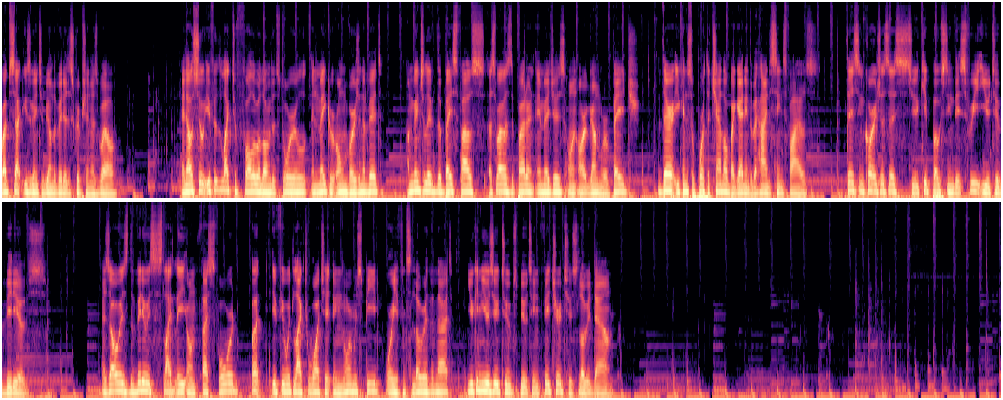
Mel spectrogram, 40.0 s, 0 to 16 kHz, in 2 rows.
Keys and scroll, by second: 13.0 x, 13.3 alt+BackSpace, 13.4 ctrl+d, 14.0 ctrl+alt+z, 14.2 ctrl+alt+z, 14.6 ctrl+shift+i, 14.8 alt+BackSpace, 15.1 ctrl+d, 17.5 ctrl+u, 31.7 ctrl+i, 32.2 ctrl+i, 32.4 ctrl+u.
